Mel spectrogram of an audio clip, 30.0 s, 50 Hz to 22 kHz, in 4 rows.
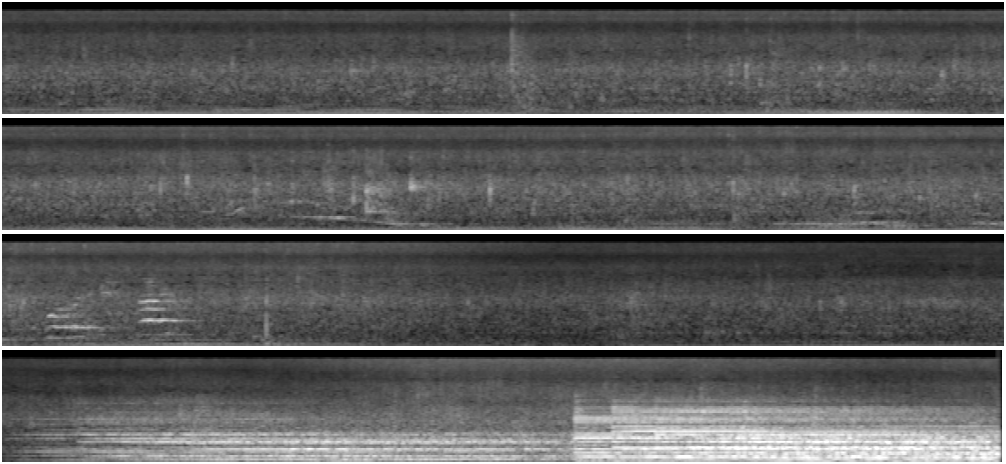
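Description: Thin waterfall spilling down a rock face and pattering onto stones, a steady splashing. About 23 s in, guitar music fades in, and it gets louder near the end.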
